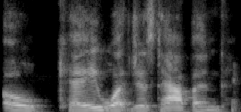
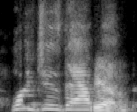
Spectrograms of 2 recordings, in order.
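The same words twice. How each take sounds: First: Quietly baffled, voice sinking; baffled reaction. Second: High, loud, laughing question; incredulous and laughing, voice jumping up; laughing disbelief. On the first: Acting out her baffled reaction. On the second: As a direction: blurt it through a laugh, pitched up. Laughing repeat of her reaction. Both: Retold or imitated.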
